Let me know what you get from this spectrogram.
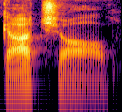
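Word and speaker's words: Gottschall: Paradox um by Jonathan I think it's pronounced got all which which I read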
